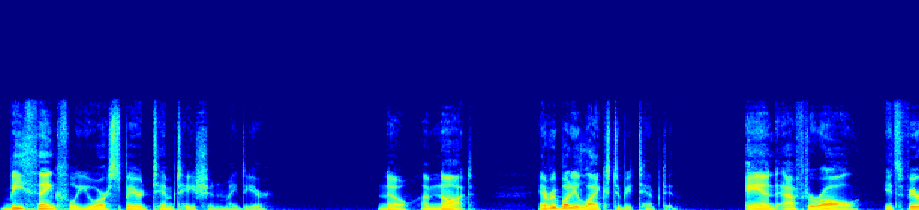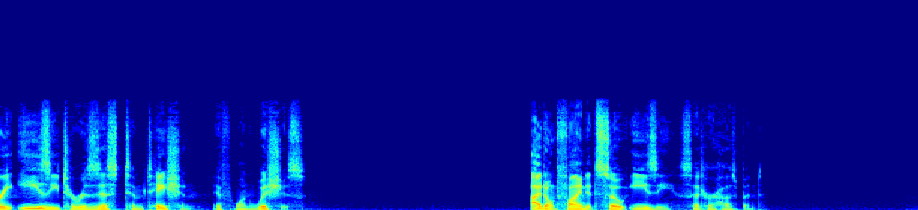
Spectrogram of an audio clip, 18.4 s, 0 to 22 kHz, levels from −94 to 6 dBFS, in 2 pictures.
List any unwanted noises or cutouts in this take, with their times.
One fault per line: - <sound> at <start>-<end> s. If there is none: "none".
none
